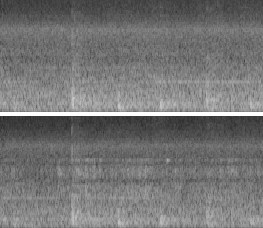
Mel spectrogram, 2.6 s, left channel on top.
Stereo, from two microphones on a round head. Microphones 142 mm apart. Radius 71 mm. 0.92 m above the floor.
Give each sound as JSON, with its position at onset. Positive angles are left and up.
{"t": 0.7, "sound": "running footsteps", "side_deg": -30, "distance_m": 1.3}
